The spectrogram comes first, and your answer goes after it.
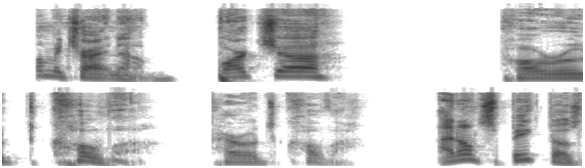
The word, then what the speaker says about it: Barca: It's Barca, pronounced Barcha.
